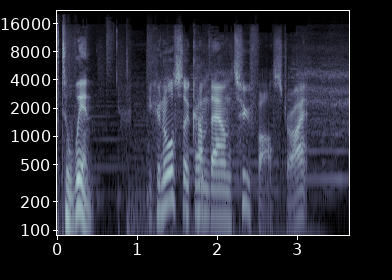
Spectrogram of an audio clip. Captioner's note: phantoms screeching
